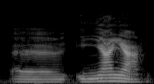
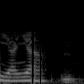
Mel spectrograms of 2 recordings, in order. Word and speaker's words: Nyanya: In Abuja, Inyanya to be precise. Not Inyanya the singer, but Inyanya in Abuja. No, it's actually pronounced Nyanya.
